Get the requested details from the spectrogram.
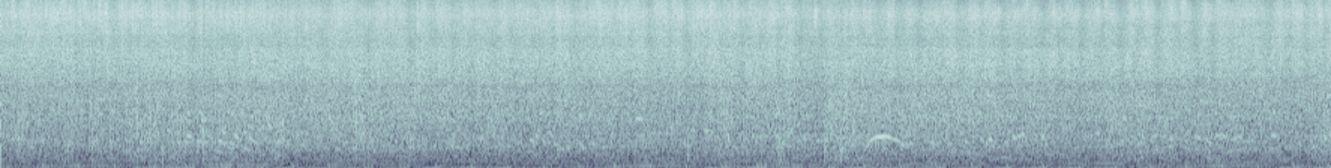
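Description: Fireworks boom with deep, rapid thuds.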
